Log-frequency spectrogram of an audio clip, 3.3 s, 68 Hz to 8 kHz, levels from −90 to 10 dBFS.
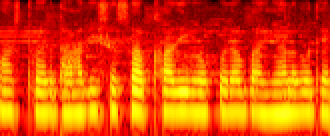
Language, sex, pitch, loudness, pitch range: Angika, male, 160 Hz, -19 LUFS, 155-165 Hz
